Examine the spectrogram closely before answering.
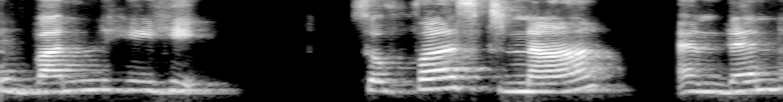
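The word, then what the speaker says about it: वह्निः: First n is heard, and then ha is heard. We don't pronounce it as hna. We don't say vahnihi. We say vanhihi.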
